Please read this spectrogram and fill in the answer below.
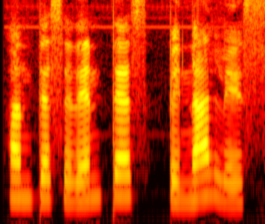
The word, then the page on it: antecedentes penales: spanish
